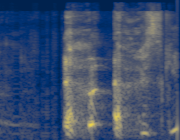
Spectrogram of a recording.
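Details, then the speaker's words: An adult who had just started smoking and felt they inhaled too hard gives a quick run of two or three harsh, explosive coughs after a brief quiet stretch; a short coughing bout. "I think I inhaled like too strongly, too hard, I guess."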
